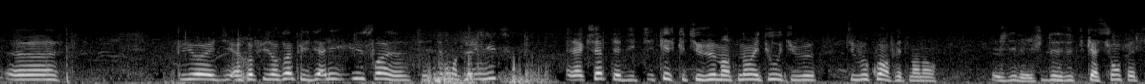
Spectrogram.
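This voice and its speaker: High-voiced hesitant man telling a story. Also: fairly even intonation, background noise. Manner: hesitant, halting, many restarts. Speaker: vlogger. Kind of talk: casual storytelling to camera. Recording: dull lo-fi recording.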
